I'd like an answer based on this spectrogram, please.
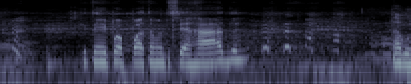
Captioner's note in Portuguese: risos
